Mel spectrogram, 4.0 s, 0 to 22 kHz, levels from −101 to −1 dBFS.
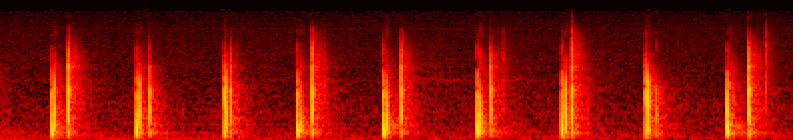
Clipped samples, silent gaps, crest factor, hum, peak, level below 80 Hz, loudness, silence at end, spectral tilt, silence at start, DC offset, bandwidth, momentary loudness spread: under 0.1%; none; 32 dB; none; -6 dBFS; -66 dBFS; -36 LUFS; 0.15 s; -5 dB/octave; 0.25 s; under 0.1%; 16.5 kHz; 3 LU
